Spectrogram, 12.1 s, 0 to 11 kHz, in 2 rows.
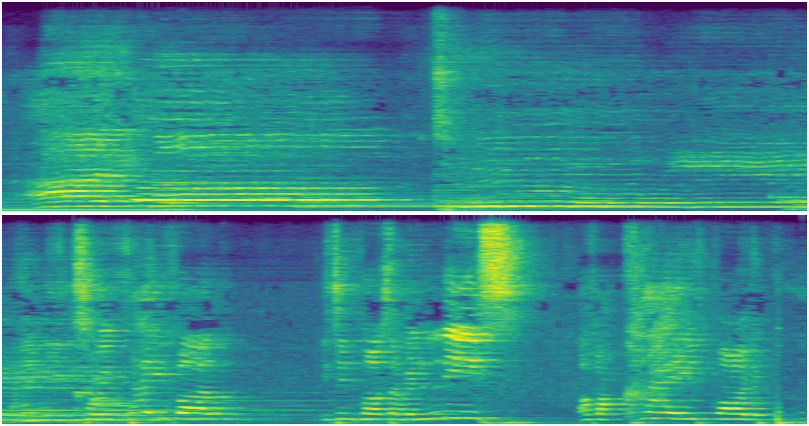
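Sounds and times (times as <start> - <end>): slow hymn singing: 0.0 - 8.2.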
